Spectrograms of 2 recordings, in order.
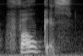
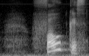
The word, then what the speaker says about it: focus: 조심을 하셔야 됩니다 그래서 오 발음을 길게 발음을 해서 입술 동그랗게 focus focus 렇게 발 발음을 꼭 해 주세요 자 그리고 저희가 이번에는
